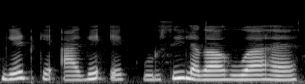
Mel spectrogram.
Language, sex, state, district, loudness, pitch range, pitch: Hindi, female, Jharkhand, Palamu, -13 LUFS, 215-255 Hz, 220 Hz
